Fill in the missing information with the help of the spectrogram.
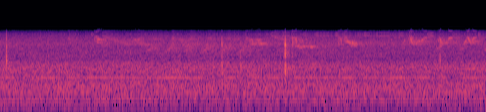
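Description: Small birds chirping repeatedly over a steady hiss, with a few sharp clicks, the loudest about halfway through.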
